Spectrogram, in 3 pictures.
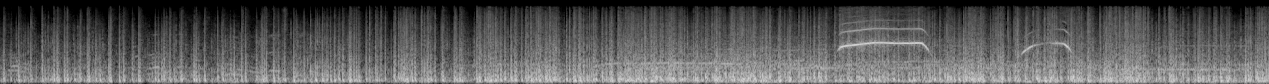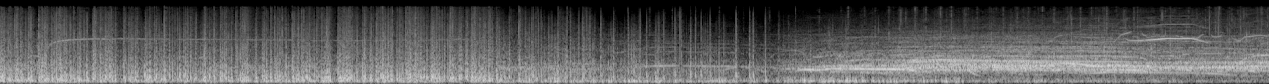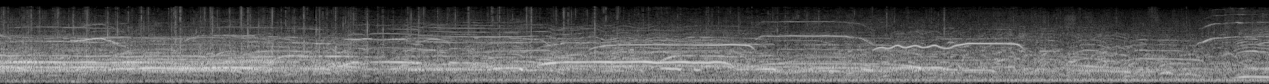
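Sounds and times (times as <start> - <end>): fireworks crackling: 0.0 - 38.0
shrill firework whistles: 5.9 - 18.1, 23.0 - 35.6, 37.3 - 38.0.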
